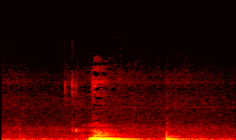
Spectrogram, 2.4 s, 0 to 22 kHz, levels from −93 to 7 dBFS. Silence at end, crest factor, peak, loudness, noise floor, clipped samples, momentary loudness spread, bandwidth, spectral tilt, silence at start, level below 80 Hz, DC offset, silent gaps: 0.55 s; 18 dB; -6 dBFS; -21 LUFS; -55 dBFS; under 0.1%; 18 LU; 2.5 kHz; -11 dB/octave; 0.9 s; -44 dBFS; under 0.1%; none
